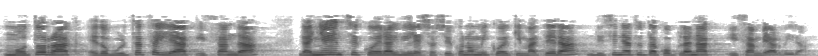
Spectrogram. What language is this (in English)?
Basque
